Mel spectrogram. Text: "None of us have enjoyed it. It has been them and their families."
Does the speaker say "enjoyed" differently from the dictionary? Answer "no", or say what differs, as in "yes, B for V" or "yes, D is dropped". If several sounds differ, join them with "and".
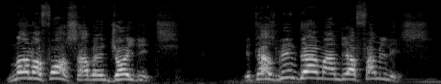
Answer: no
